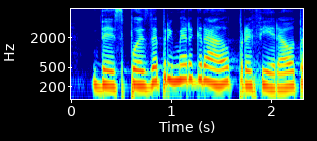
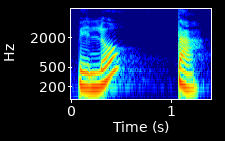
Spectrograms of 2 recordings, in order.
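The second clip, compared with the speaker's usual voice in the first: "Pelota" slowly, with a gap: pelo, ta; added syllable set apart; much slower than usual. Shown as a demonstration. Teacher adding a syllable, "Pelota" split pelo, ta. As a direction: pause before the last syllable of "Pelota": pelo... ta. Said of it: "Agregue una sílaba".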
